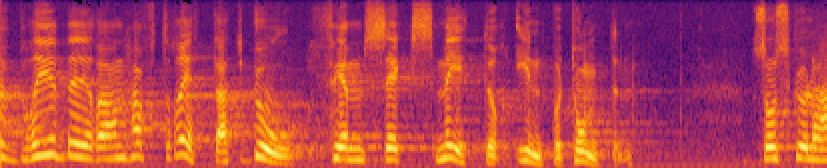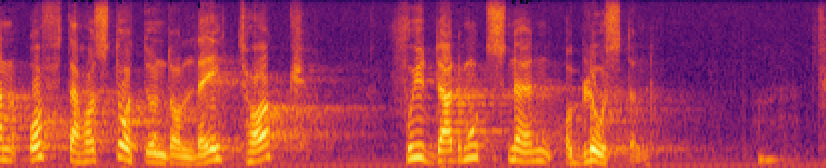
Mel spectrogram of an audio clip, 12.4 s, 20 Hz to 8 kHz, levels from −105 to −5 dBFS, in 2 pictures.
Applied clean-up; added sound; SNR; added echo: none; none; none; none.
